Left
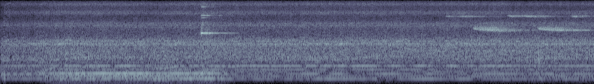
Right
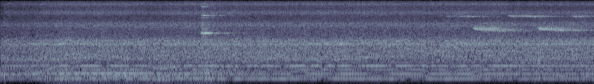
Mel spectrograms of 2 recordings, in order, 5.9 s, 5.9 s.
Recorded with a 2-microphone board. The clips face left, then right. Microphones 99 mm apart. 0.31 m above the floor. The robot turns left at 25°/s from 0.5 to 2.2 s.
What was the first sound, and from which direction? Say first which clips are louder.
A clink: even; 60° left (ahead or behind).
